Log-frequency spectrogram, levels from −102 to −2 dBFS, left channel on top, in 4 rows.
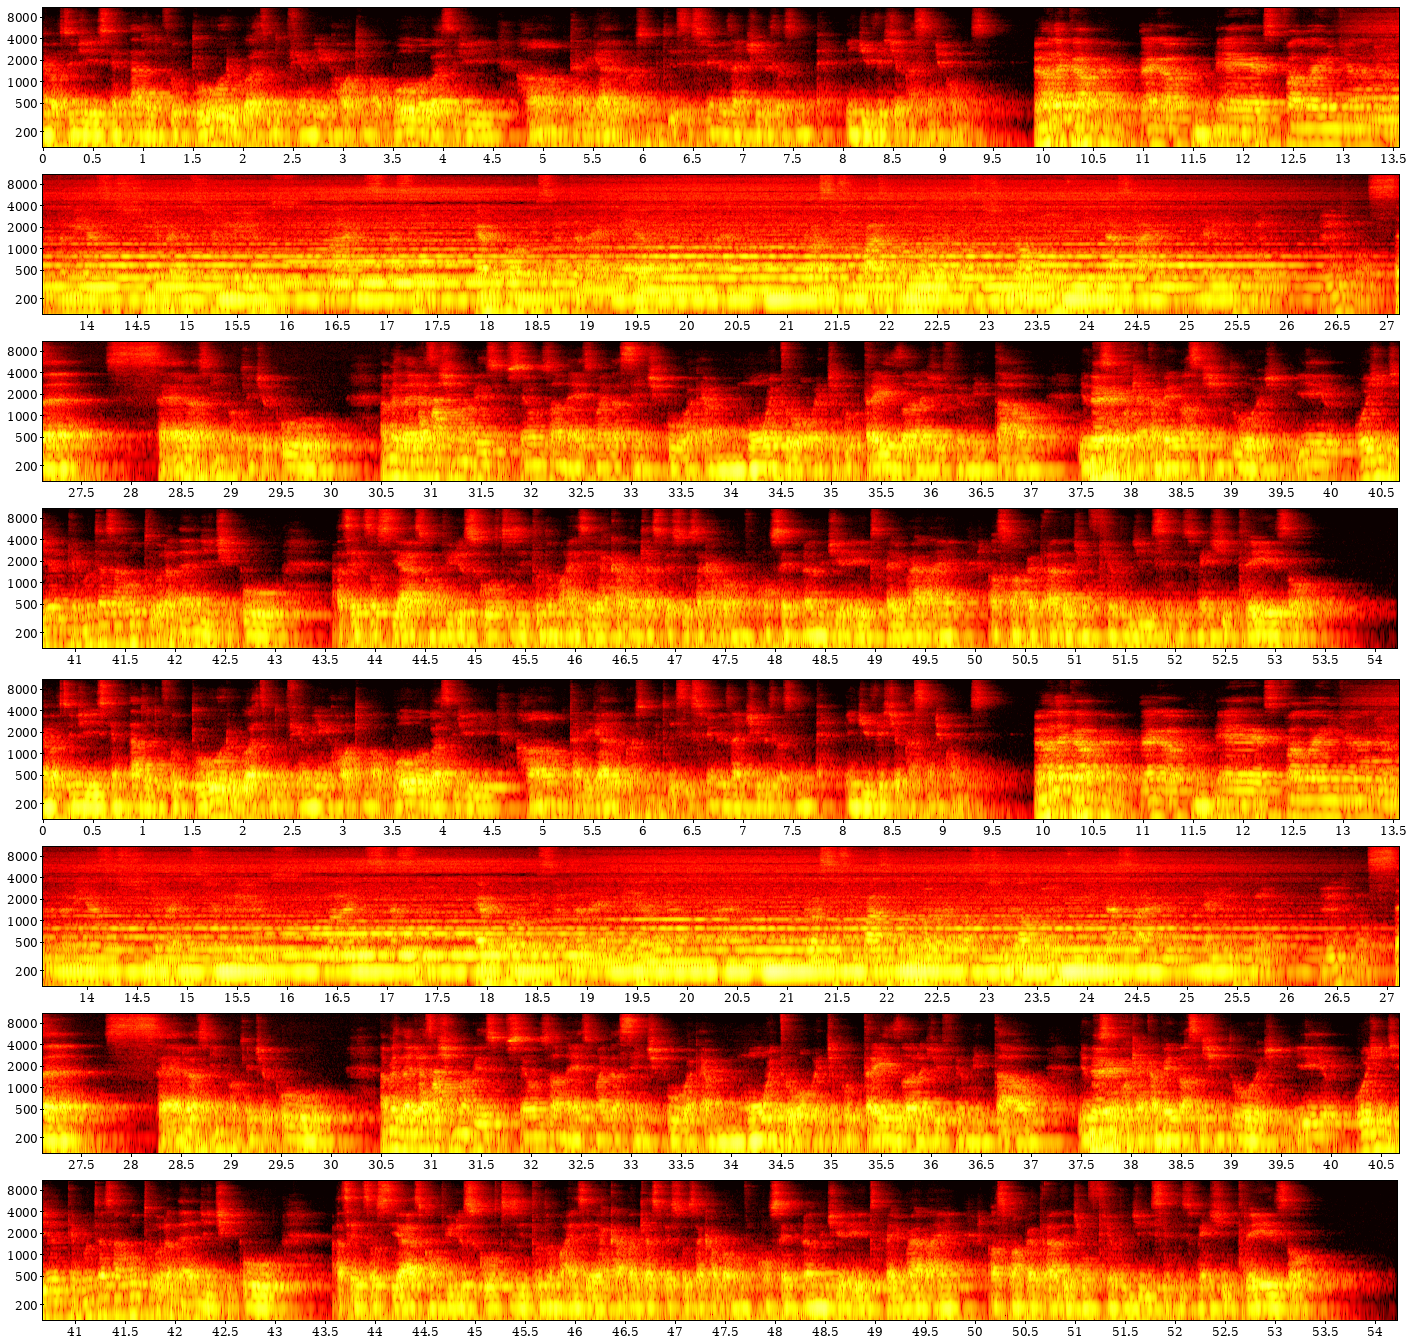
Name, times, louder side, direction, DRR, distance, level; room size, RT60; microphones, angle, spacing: voice 1, 0.0-9.4 11.5-12.2 26.9-30.0 30.5-37.1 37.5-43.0 43.6-49.8 50.1-53.2, right 1 dB, 35° right, -4 dB, 1.0 m, -27 dB
voice 2, 9.9-17.5 17.9-20.6 21.1-25.9 26.3-26.9 31.0-31.1 37.6-38.0, equal, 35° left, -5 dB, 0.9 m, -29 dB
sound 1, 13.0-26.6, right 2 dB, 70° left, 0.9 m, -24 dB
3.8 x 2.7 x 2.9 m, 1.2 s
head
